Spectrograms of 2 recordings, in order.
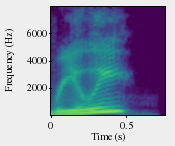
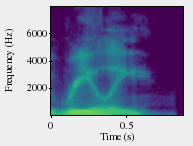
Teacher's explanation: Rising tone, curiosity, really. Falling tone, confirmation. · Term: intonation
